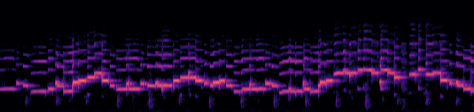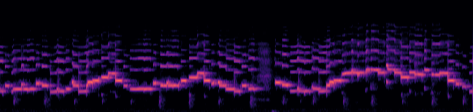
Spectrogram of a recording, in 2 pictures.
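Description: A tin whistle plays a lilting traditional melody solo, bright, with flowing ornamented phrases that rise and fall steadily, pausing briefly between phrases.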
